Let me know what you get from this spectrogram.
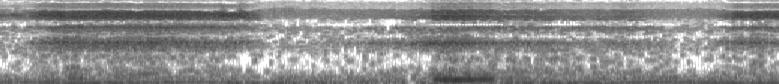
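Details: Gosha, a caracal, snores in his sleep with airy, hissing breaths, one with a brief low rumble.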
